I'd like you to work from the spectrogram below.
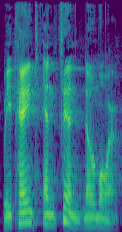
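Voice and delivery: slow, drawn-out booming pronouncement; great voice from heaven. Acted. Great voice answering the praying painter, slow and solemn. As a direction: proclaim it slowly as God's great voice. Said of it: "a great voice come out".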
